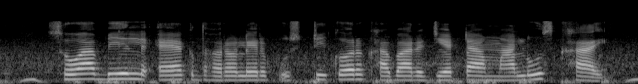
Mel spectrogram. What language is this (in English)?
Bangla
